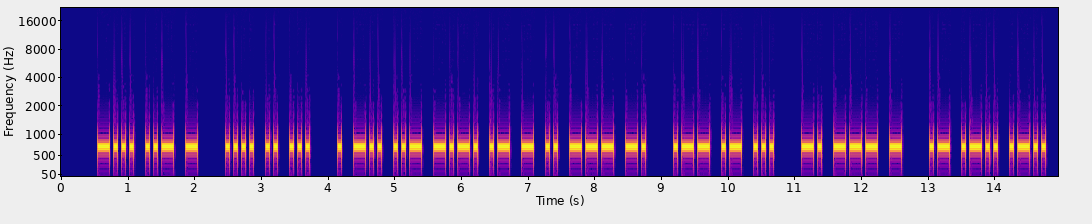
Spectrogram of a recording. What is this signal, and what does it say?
Morse code, heard as a keyed tone, about 20 wpm, 700 Hz. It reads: BUT HIS EDUCATION WAS NOT ALL
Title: Sentences from Top 1000 Words - Review Part 6 - 20wpm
